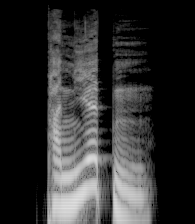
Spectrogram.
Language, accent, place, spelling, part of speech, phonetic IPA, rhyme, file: German, Germany, Berlin, panierten, adjective / verb, [paˈniːɐ̯tn̩], -iːɐ̯tn̩, De-panierten.ogg
- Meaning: inflection of panieren: 1. first/third-person plural preterite 2. first/third-person plural subjunctive II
